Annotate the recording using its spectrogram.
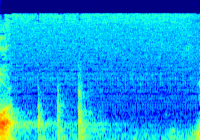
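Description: A few quick, light knocks on a wooden lectern, close together, acting out a knock on a door.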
